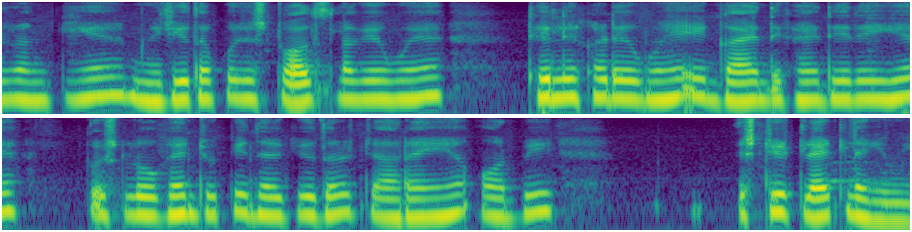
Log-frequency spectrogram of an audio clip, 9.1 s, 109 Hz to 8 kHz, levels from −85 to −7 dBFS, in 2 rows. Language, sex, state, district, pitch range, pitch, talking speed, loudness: Hindi, female, Rajasthan, Churu, 190-210 Hz, 195 Hz, 250 wpm, -19 LUFS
